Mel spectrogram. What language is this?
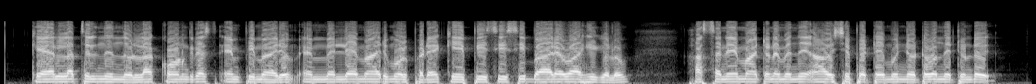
Malayalam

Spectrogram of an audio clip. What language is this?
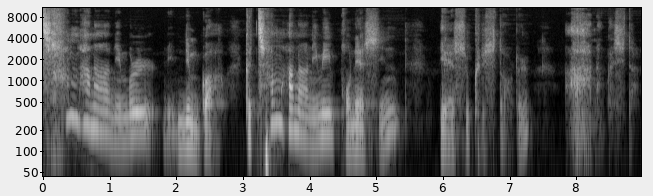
Korean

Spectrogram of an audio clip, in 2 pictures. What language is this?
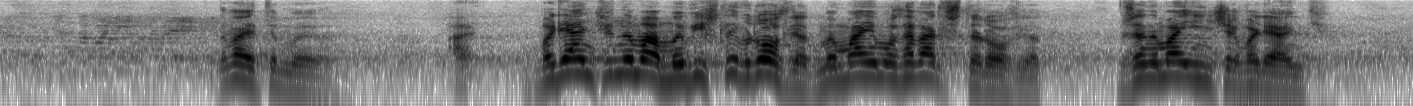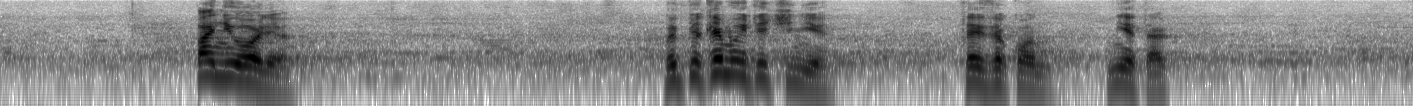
Ukrainian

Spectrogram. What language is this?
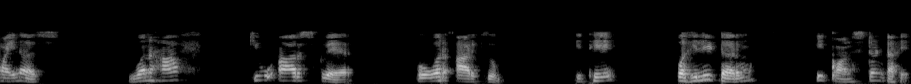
Marathi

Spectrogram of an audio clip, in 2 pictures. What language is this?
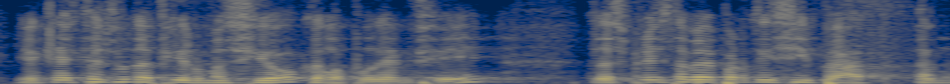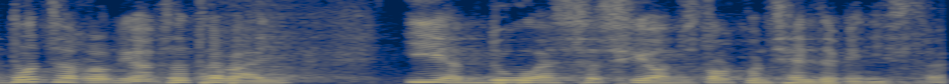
Catalan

